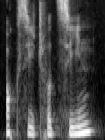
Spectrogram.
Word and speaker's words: Oxytocin: Ähm, und es gibt dann noch andere Hormone, die mit reinspielen, also Adrenalin oder das Kuschelhormon Oxytocin.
